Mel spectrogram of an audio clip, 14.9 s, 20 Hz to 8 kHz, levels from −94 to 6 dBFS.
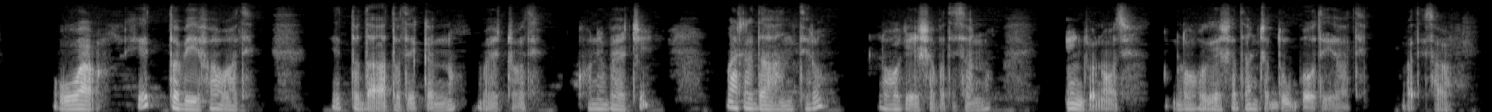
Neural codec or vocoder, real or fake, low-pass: none; real; 7.2 kHz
